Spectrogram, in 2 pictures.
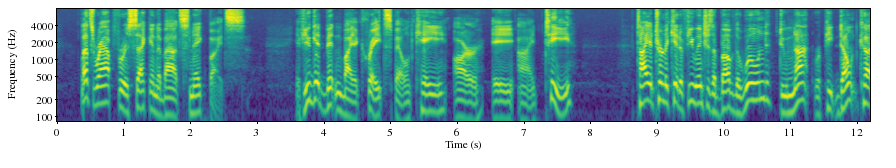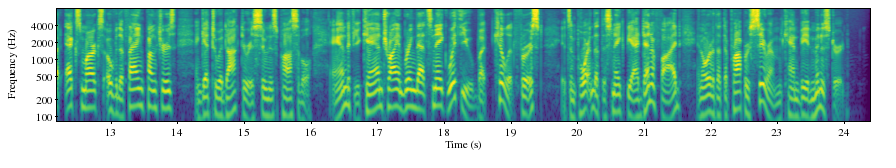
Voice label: Radio Spot: Snakebite Warning And Chu Hoi Advisory; Mono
